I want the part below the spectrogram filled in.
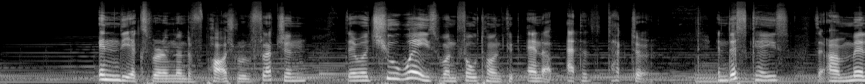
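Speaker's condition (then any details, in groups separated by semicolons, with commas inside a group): No condition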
